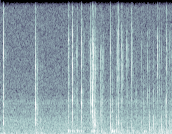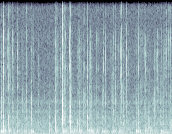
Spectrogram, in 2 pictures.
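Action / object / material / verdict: tap / laptop keyboard with low-profile plastic keys in an aluminum body / plastic / none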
